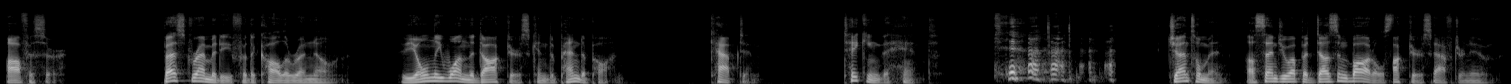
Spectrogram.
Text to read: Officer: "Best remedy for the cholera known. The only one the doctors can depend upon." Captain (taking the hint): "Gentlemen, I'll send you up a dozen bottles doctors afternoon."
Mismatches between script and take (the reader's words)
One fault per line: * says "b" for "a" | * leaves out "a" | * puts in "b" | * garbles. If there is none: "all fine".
all fine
